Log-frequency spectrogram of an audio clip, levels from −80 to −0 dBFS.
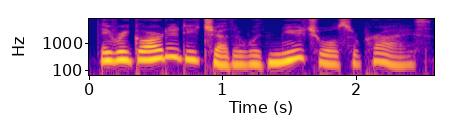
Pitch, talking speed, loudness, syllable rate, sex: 210 Hz, 160 wpm, -17 LUFS, 5.4 syllables/s, female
